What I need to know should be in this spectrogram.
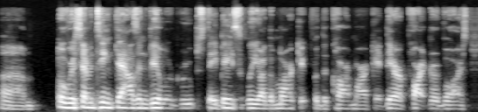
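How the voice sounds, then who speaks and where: A man's voice: mid-range voice, steady tone, fast. A middle-aged man, giving an upbeat, folksy webinar presentation. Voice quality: raspy.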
